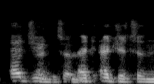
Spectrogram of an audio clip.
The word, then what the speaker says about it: Egerton: Egerton, yeah, that's how it's pronounced, yeah.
